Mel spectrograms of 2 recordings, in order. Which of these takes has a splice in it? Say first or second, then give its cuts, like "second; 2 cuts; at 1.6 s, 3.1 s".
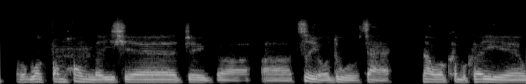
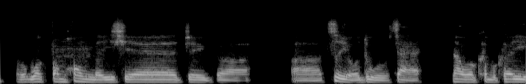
first; 1 cut; at 2.6 s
